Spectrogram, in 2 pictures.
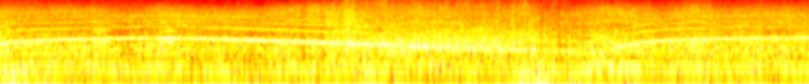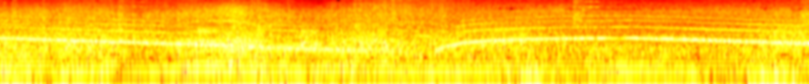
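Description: A siren wails, slowly rising and falling.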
